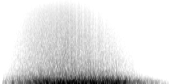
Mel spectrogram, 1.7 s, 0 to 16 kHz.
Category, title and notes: Sound effects > Electronic / Design
whoosh bass 1
Each file was more low-pitched than the previous but all had the same duration/length. Finally I used mildly WaveLab 11's restore effect on the mixdown.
